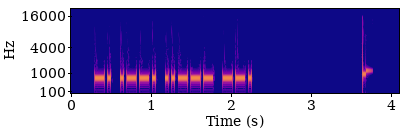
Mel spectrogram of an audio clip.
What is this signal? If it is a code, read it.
Morse code, heard as a keyed tone, about 30 wpm, 700 Hz. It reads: NP2G
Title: USA Call Signs - 4 Characters - 2x Character Spacing - 30wpm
